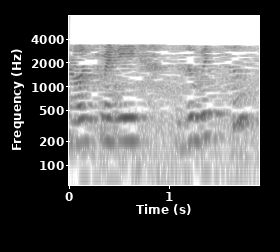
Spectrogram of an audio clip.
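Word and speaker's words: Rosemary Dzuvichu: panelists would be Vrinda Grover, Uma Chakrabarti, and Rosemary Zuwitsu. That's how you pronounce it.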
